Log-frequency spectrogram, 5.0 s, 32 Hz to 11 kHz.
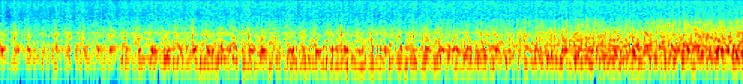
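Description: A helicopter hovers 20 to 50 feet off the ground during rappelling training, its rotor producing a steady, loud, throbbing roar with a low rhythmic thump that holds constant for the whole stretch, with no voices.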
